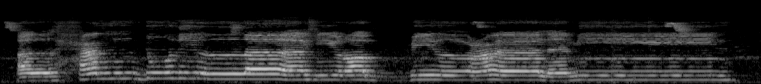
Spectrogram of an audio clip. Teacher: bagian ain dan h, itu keluar dari tenggorokan tengah, ya, tengah, yang disebut al-wasatu, ya, yaitu tenggorokan tengah, a dan h.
